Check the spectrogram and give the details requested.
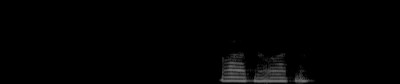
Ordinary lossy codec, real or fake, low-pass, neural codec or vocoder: none; fake; 3.6 kHz; codec, 16 kHz, 8 kbps, FreqCodec, smaller model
